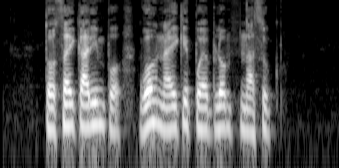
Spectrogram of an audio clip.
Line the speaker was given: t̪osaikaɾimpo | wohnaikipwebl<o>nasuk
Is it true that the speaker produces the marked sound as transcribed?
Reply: yes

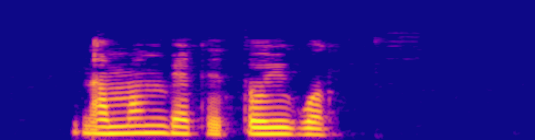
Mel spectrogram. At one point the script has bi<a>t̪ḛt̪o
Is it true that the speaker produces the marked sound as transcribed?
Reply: yes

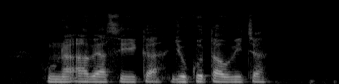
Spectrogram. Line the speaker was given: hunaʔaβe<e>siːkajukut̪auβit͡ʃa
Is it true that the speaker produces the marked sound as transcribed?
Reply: no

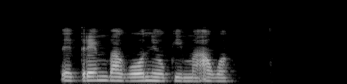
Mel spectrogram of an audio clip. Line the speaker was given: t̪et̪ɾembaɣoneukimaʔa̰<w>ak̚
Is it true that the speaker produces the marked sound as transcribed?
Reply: yes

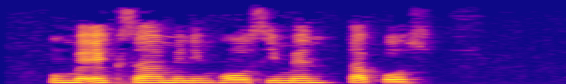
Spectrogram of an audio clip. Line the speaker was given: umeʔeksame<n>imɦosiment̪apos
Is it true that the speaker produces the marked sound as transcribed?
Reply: yes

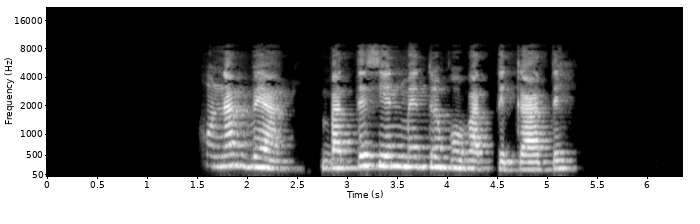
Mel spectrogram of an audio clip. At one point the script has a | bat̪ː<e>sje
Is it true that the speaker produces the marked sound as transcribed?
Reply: yes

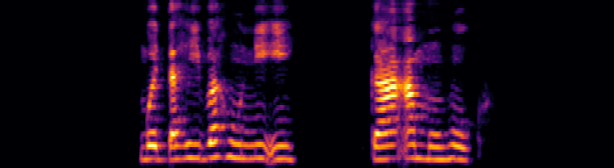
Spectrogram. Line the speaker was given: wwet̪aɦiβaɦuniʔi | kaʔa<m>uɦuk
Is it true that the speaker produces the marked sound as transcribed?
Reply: yes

